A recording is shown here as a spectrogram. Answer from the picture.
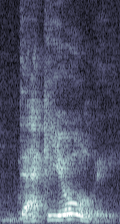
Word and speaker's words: D'Acchioli: How do you say your last name? Dacchioli.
